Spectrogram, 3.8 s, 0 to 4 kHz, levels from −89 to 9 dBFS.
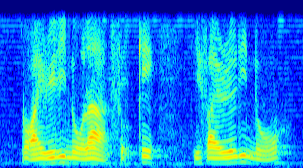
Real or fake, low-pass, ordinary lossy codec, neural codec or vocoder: real; 3.6 kHz; none; none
